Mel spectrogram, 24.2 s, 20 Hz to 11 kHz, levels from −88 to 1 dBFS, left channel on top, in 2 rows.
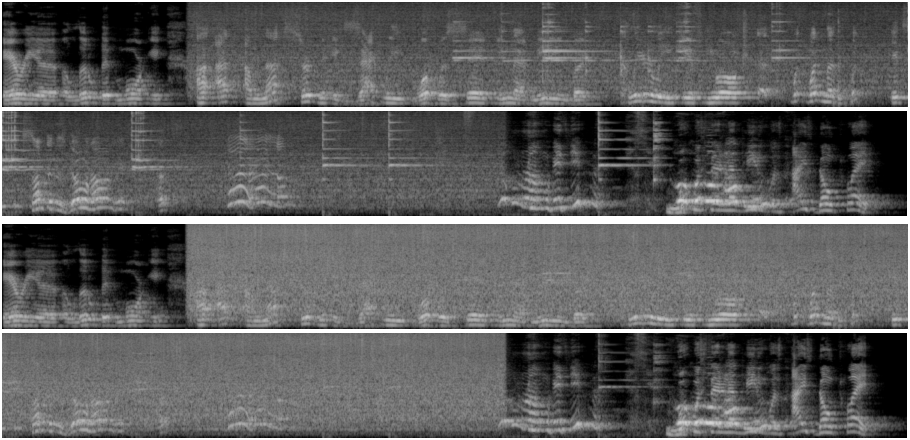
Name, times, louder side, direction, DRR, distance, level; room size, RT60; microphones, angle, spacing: voice 1, 0.0-10.2 10.5-13.7 14.1-14.3 15.0-16.0, left 1 dB, 20° left, 6 dB, 0.8 m, -28 dB
sound 1, 2.4-18.8, right 12 dB, 70° right, 0.3 m, -29 dB
sound 2, 6.0-9.4 10.3-11.4 12.1-13.0 13.8-14.7 15.3-15.9 16.4-18.0 20.0-21.0, left 10 dB, 60° left, 0.6 m, -33 dB
voice 2, 17.9-18.4 18.7-20.1 20.4-22.3, equal, 5° right, 2 dB, 1.2 m, -24 dB
voice 3, 20.9-23.6, right 2 dB, 90° right, 10 dB, 0.8 m, -30 dB
15.0 x 8.3 x 2.5 m, 0.89 s
head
